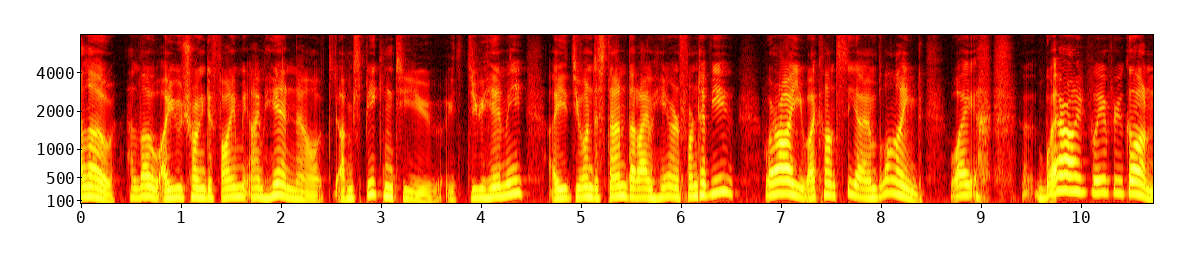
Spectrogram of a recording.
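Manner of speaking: frantic, loud, high, panicked cat-like yowl. Speaker acts out the cat walking into a room looking for them, voicing a screaming cat. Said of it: "she'll walk into a room like".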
